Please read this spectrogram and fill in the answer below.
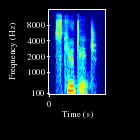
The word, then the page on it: scutage: Indian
